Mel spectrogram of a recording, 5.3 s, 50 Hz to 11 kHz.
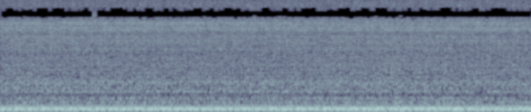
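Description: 1971 Ford Mustang Boss 351's 351 Cleveland V8 idling steadily, a constant low hum with no change in speed.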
